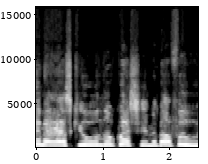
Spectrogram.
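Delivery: very high polite voice. Showing how to approach strangers so as not to seem a threat, voice raised an octave. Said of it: "always raise my voice at least an octave".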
